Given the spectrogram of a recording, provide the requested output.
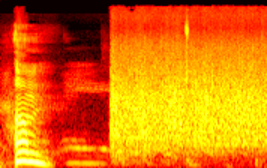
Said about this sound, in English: So the winner of Instagram Vixen of the Year is Brittany Renner. Brittany Renner. Round of applause.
